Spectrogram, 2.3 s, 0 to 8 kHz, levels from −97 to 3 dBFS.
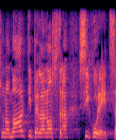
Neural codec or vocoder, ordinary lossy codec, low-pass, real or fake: vocoder, 44.1 kHz, 80 mel bands, Vocos; none; 7.2 kHz; fake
